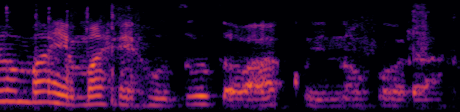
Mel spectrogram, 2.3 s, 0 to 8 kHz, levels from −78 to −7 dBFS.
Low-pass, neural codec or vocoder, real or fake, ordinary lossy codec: 7.2 kHz; vocoder, 22.05 kHz, 80 mel bands, HiFi-GAN; fake; none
